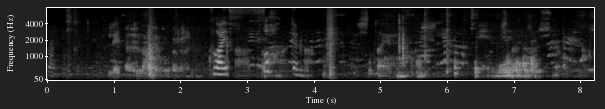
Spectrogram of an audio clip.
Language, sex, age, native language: Icelandic, male, 13, Icelandic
